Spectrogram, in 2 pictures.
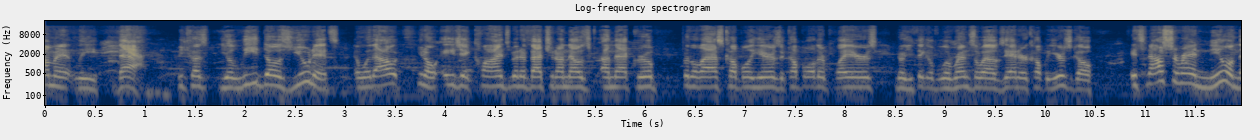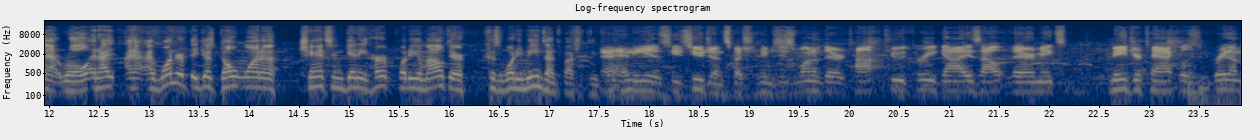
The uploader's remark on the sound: Live at Imperial Pizza in South Buffalo.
